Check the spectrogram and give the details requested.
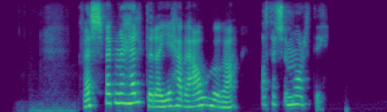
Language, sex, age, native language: Icelandic, female, 60-69, Icelandic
